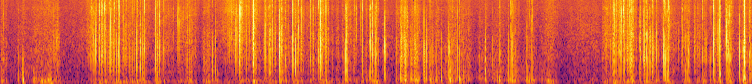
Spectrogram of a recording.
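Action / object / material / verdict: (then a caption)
scrape / textured knit fabric / knit fabric / none. Fingertips and nails scratch and scrunch a grey textured knit fabric, making dense, crackly scratching with sharp rustling bursts across a broad range into the high end. The scratching comes in uneven flurries with brief quieter pauses, and grows louder toward the end.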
